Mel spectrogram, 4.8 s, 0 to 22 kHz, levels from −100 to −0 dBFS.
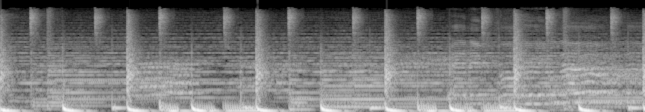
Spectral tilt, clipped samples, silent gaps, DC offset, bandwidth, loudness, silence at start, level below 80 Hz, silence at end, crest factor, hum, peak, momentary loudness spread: -6 dB/octave; under 0.1%; none; under 0.1%; 16 kHz; -16 LUFS; 0 s; -16 dBFS; 0 s; 14 dB; none; 0 dBFS; 4 LU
